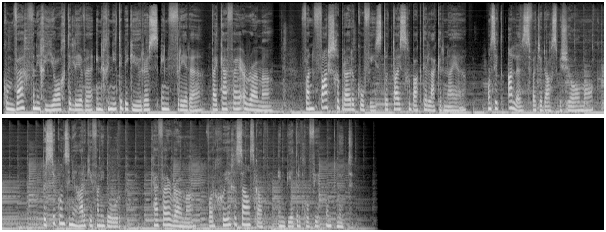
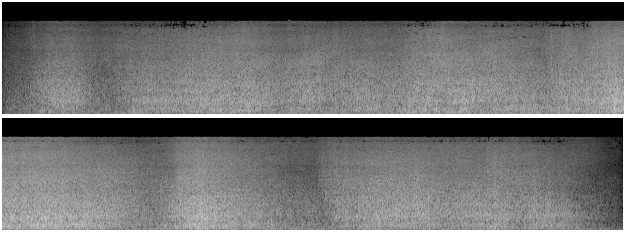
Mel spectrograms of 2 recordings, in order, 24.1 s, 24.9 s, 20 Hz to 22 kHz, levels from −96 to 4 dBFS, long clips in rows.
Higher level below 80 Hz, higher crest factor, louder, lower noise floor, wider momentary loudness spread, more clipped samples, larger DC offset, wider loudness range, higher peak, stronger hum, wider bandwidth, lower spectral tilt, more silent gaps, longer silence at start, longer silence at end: first, -30 dBFS vs -42 dBFS; about the same, 18 dB vs 20 dB; first, -16 LUFS vs -22 LUFS; second, -38 dBFS vs -45 dBFS; second, 10 LU vs 14 LU; neither; neither; second, 5 LU vs 8 LU; first, 0 dBFS vs -4 dBFS; neither; first, over 20 kHz vs 11.5 kHz; about the same, -4.5 dB/octave vs -3.5 dB/octave; neither; about the same, 0.05 s vs 0.05 s; first, 4.75 s vs 0.05 s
